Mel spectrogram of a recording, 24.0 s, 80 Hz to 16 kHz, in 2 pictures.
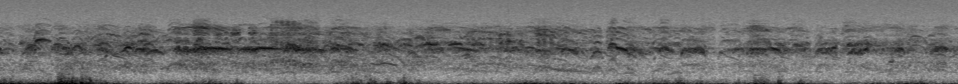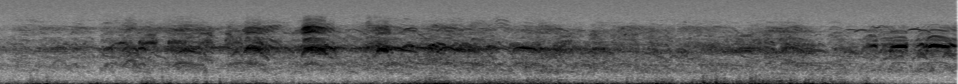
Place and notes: Terschelling, West aan Zee, meeuwenkolonie
5 July 2021, 22:09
